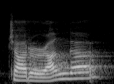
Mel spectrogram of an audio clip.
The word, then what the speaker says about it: chaturanga: the whole body let's start off with the pronunciation repeat after me chaturanga foreign position or fourth position as the traditional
